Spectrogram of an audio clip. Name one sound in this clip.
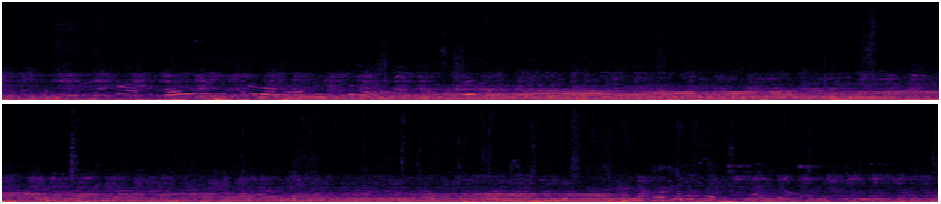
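A woman talks nearby in a lively voice.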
